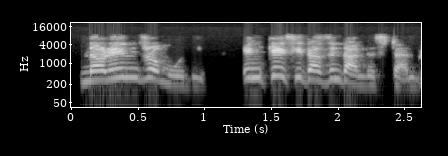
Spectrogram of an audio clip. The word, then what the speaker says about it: Narendra Modi: your show he precisely he pronounces our honorable PM's name as Narendra Modi please tell him the name is Narendra Modi in case he doesn't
